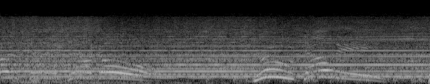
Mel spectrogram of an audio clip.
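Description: Arena goal horn sounding a steady, loud chord right after a Kings goal, with the crowd shouting and cheering over it.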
